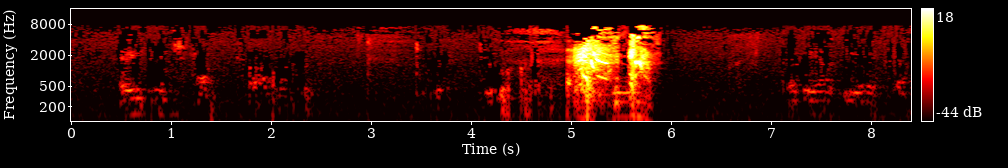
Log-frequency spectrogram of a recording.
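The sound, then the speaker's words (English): A sudden, loud sneeze bursts out in two quick blasts, with quiet conversation before and after it. “I was sneezing, sorry.”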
